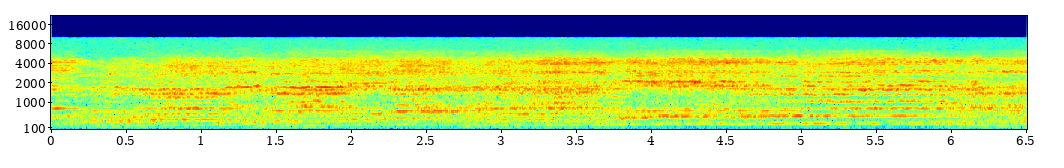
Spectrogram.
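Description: Ethiopian Orthodox clergy chanting the Mass liturgy together, several voices holding long, slowly gliding notes.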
